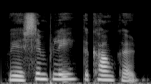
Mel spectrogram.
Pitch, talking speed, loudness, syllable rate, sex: 215 Hz, 200 wpm, -18 LUFS, 7.4 syllables/s, female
